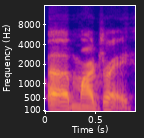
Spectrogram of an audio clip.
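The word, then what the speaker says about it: Madre: They call Mardre, I believe. I think I'm saying it right.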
